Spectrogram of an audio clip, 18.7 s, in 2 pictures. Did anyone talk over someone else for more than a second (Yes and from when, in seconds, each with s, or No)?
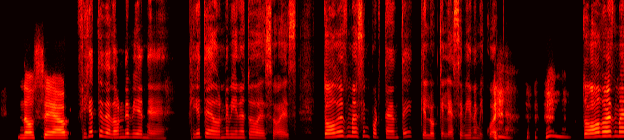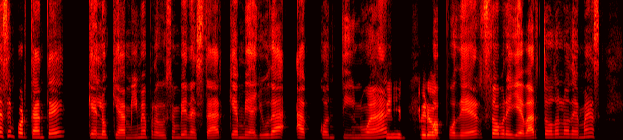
No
